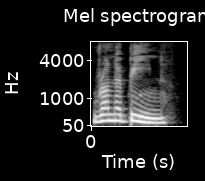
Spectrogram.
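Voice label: "runner bean", British English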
